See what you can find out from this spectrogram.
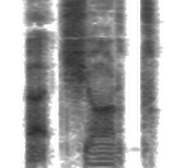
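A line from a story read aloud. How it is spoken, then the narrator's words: Muttered curse. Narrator (Russian): пробормотал Тагильский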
